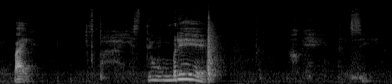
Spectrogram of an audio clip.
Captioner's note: Spanish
